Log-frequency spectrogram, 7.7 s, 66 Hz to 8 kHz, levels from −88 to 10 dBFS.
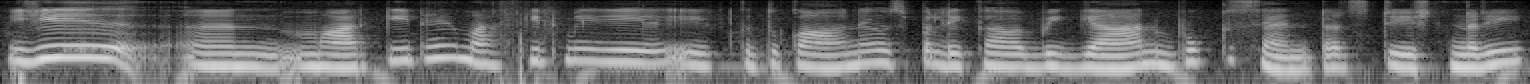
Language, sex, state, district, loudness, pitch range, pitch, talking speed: Hindi, female, Haryana, Rohtak, -15 LUFS, 180-235 Hz, 200 Hz, 140 wpm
